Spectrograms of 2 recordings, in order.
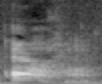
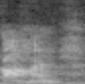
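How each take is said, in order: First: The name is said with an R sound. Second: The name is said without an R sound. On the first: The speaker calls it right. "But there's an R in there" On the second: The speaker calls it wrong. "When you say it really fast, it sounds like Ahan"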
